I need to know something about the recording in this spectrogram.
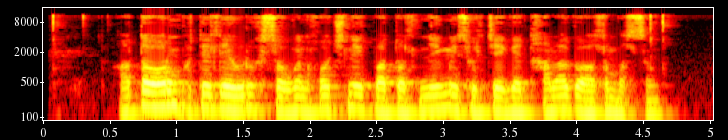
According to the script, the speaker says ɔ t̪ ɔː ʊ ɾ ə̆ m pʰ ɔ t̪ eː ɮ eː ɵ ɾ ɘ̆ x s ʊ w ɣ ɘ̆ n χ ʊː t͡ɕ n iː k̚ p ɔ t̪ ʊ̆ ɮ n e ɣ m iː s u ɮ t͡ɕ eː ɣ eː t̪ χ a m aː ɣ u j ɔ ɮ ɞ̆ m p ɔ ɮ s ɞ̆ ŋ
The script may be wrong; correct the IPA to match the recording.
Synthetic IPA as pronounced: ɔ t̪ ɔː ʊ ɾ ə̆ m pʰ u t̪ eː ɮ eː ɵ ɾ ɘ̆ x s ʊ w ɣ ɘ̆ n χ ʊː t͡ɕ n iː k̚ p ɔ t̪ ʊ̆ ɮ n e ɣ m iː s u ɮ t͡ɕ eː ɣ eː t̪ χ a m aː ɣ u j ɔ ɮ ɞ̆ m p ɔ ɮ s ɞ̆ ŋ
